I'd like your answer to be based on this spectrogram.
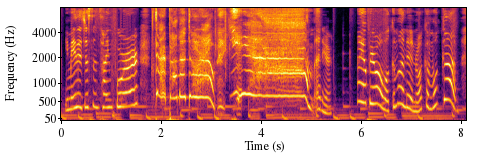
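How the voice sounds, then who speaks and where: A young woman streamer's very high-pitched, sing-song voice rises over music, a little slow and raised. Bubbly and giggly despite a partly lost voice, she hosts a study stream and chats through viewers' messages.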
